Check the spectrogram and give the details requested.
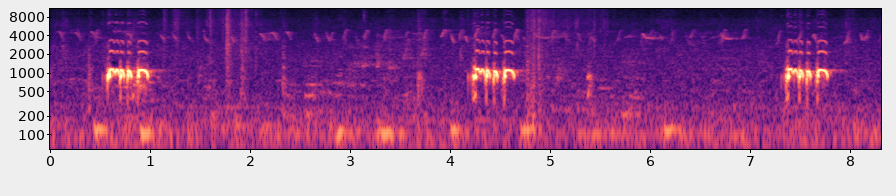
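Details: Loud local zebra dove singing readily: three quick, stuttering coo phrases about three and a half seconds apart, with soft background chirps and low murmur.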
